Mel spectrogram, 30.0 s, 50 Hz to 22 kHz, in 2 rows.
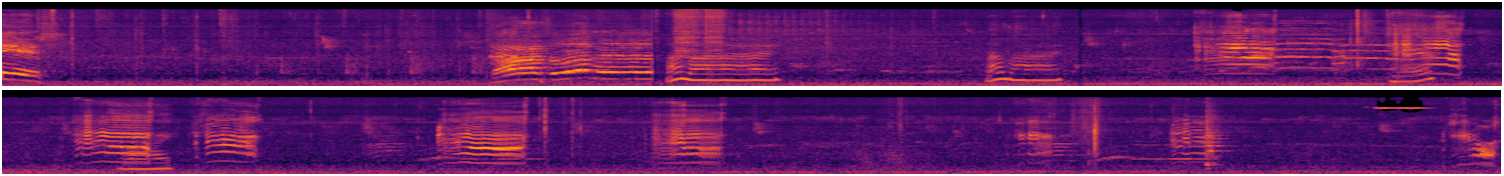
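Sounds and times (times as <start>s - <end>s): cat meowing: 11.9s - 12.8s, 13.6s - 14.6s, 15.7s - 17.6s, 19.2s - 20.4s, 21.5s - 22.3s, 25.1s - 27.2s, 29.4s - 29.9s.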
